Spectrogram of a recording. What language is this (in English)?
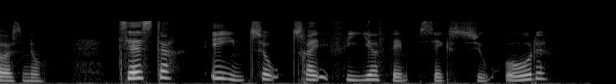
Danish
